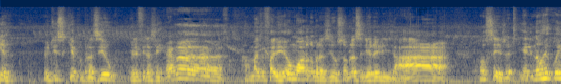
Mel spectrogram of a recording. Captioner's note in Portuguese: mudou para uma entonação melhor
